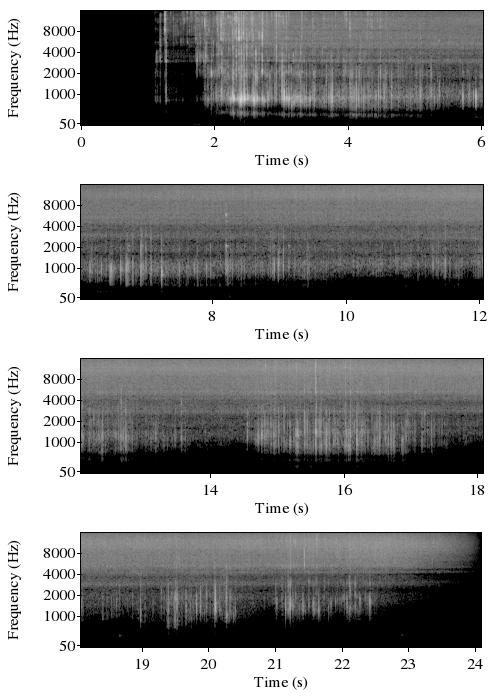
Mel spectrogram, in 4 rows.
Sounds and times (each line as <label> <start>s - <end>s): Pouring a fizzy drink or been into glass 1.1s - 23.7s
